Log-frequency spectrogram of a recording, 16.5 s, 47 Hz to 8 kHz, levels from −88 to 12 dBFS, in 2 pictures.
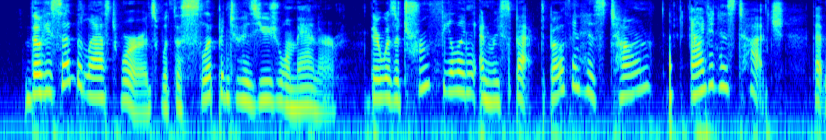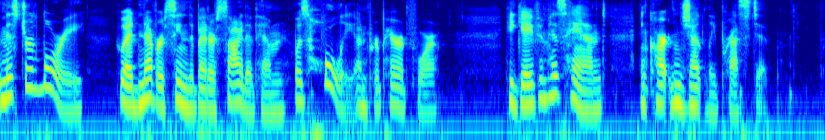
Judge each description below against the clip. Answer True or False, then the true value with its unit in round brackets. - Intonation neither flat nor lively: False (7.7 semitones)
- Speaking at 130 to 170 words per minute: False (195 wpm)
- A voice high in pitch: True (205 Hz)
